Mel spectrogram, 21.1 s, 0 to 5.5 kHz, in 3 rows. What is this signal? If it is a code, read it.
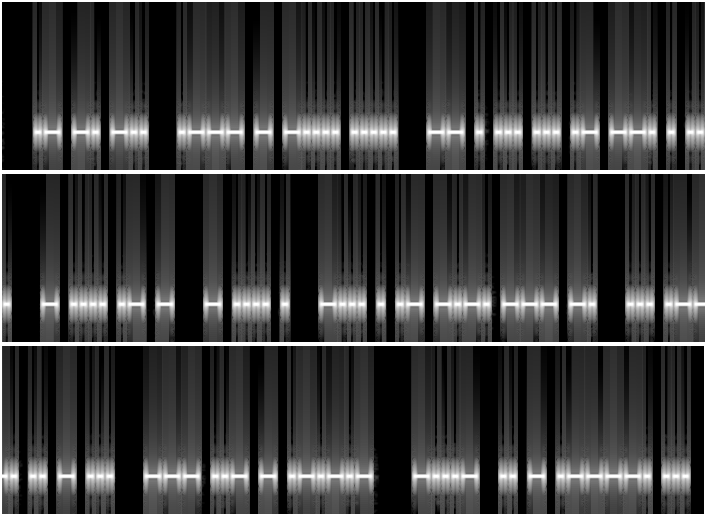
Morse code, heard as a keyed tone, about 25 wpm, 600 Hz. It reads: AND JT65 MESSAGES THAT THE BEACON SPITS OUT. <BT> IT'S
